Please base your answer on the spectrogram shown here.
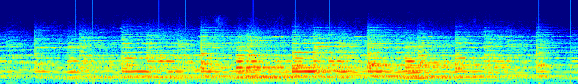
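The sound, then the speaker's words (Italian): Church bells ring out in a Friulian village, many overlapping strokes pealing steadily and evenly, with bright metallic tones hanging between the strikes. “ogni campana della nostra terra è la campana del nostro paese.”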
